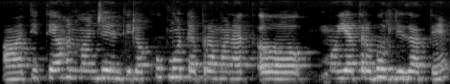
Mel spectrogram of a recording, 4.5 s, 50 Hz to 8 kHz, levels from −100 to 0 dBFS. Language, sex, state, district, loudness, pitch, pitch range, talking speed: Marathi, female, Maharashtra, Pune, -34 LUFS, 255 Hz, 240-275 Hz, 160 wpm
